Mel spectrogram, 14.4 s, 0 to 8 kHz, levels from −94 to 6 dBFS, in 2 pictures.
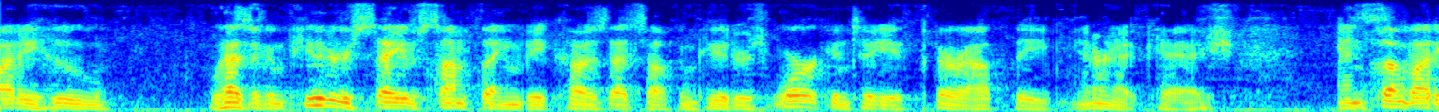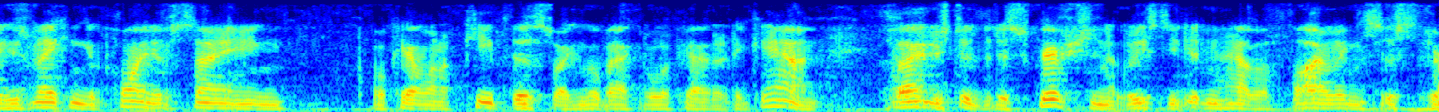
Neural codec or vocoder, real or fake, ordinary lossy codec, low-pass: vocoder, 22.05 kHz, 80 mel bands, WaveNeXt; fake; Opus, 16 kbps; 7.2 kHz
